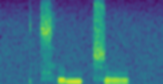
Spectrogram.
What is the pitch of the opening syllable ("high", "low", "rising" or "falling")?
high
